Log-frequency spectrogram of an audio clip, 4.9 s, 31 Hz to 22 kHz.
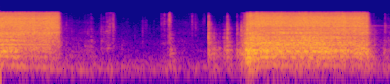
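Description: Power ratchet running in two bursts, backing out two 10 mm bolts. The first burst lasts under a second and the second about a second and a half, starting three seconds in. A few light clicks of tool and metal come in between.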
